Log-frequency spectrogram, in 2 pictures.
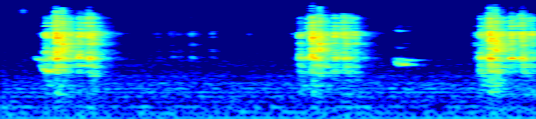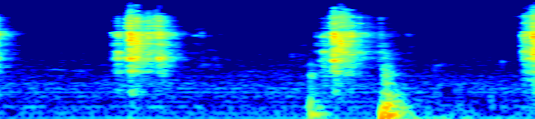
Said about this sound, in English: This is a typewriter. Oh, I love just raw mechanical devices here. Yeah, but there's no keys.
